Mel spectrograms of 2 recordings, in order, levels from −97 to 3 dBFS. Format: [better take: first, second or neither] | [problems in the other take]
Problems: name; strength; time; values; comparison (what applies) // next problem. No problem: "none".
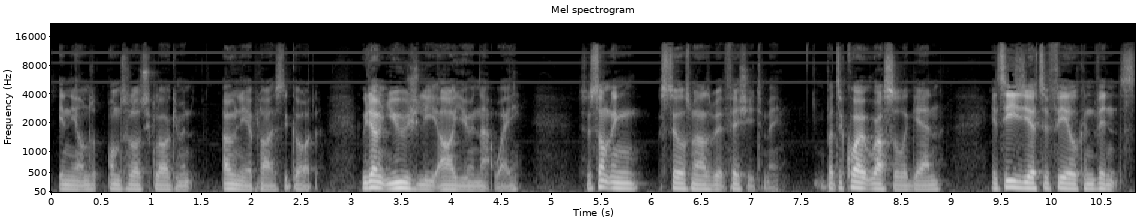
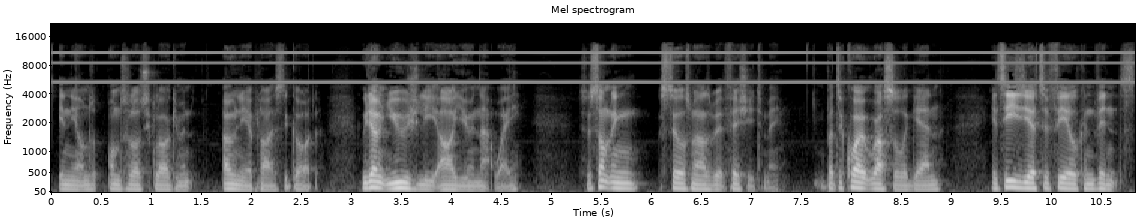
first | high-pitched whine; loud; throughout; 11 kHz, 5 dB below the speech; faint in the first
